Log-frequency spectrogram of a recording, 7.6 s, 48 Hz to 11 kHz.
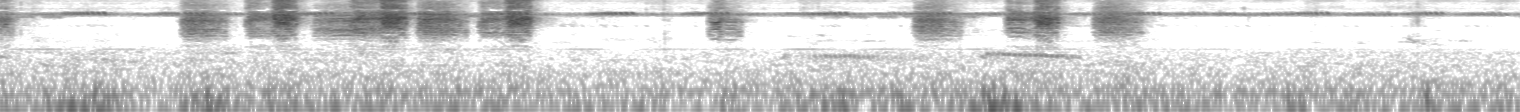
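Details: At Bangabandhu Hi-Tech City, Kaliakair, Gazipur, on 3 June 2024, a black drongo gives harsh, rasping bursts, some quick and paired, over a steady high insect whine and a low background rumble.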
